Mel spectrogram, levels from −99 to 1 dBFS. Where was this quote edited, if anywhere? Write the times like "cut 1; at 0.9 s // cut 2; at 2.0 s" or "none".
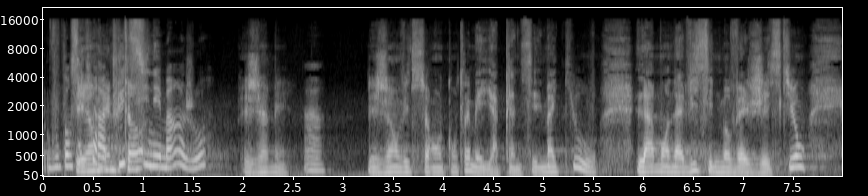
none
